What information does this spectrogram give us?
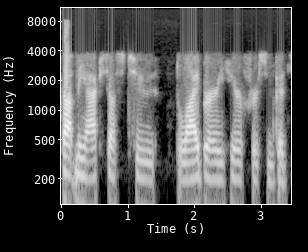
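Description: A middle-aged man tells his story in an earnest, rambling way, often restarting his sentences. His voice sits on the low side and sounds dry and close. The sound is narrow and tinny, like a phone line. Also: completely flat delivery, normal speed, no echo. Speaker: interview guest. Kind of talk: conversational testimony.

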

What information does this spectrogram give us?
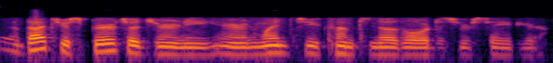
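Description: A man's voice: medium pitch, fast talker, dry recording. Phone-like, dry-sounding male interviewer. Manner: affirming, encouraging. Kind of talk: conversational testimonial interview. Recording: dry, narrow phone-like line.

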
